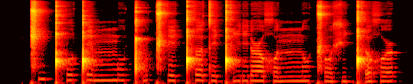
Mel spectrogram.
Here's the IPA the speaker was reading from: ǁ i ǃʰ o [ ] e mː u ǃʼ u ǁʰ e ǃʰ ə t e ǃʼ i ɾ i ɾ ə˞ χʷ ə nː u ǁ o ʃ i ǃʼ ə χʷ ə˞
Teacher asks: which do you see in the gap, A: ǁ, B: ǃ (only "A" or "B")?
B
